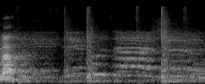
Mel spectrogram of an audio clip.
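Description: Music with a choir singing.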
